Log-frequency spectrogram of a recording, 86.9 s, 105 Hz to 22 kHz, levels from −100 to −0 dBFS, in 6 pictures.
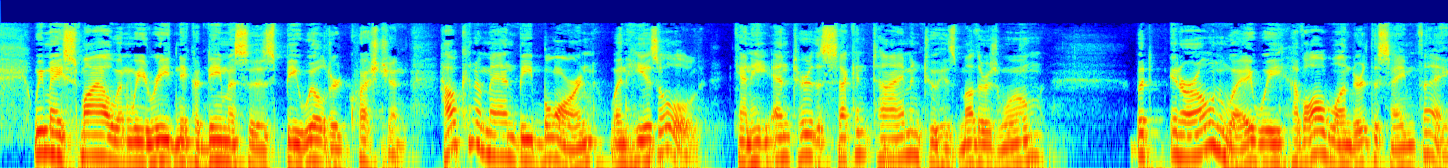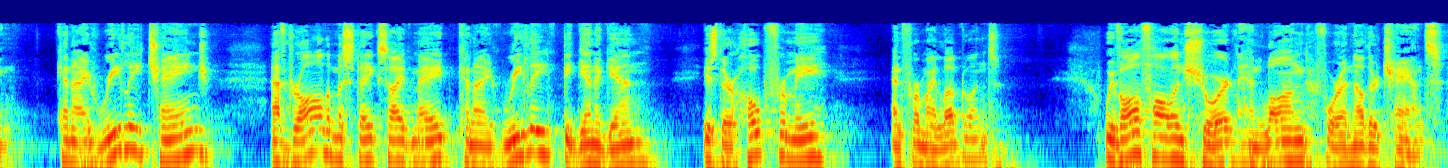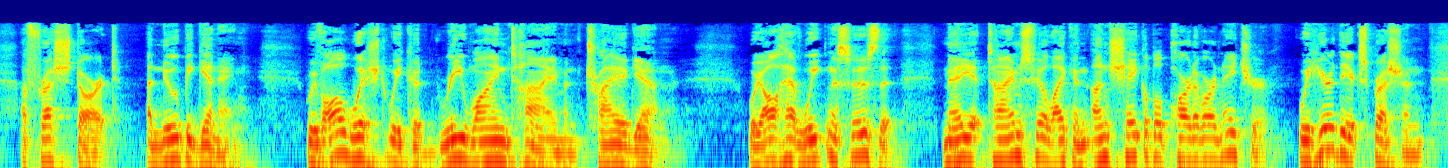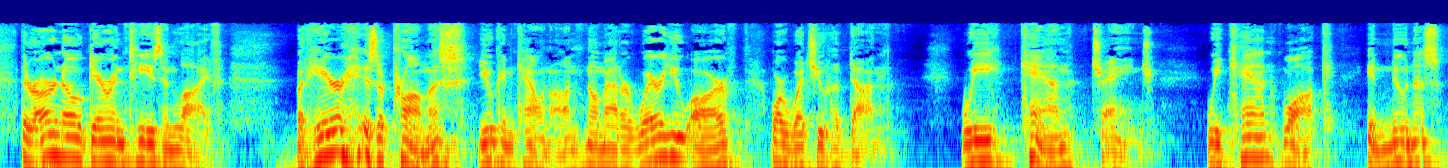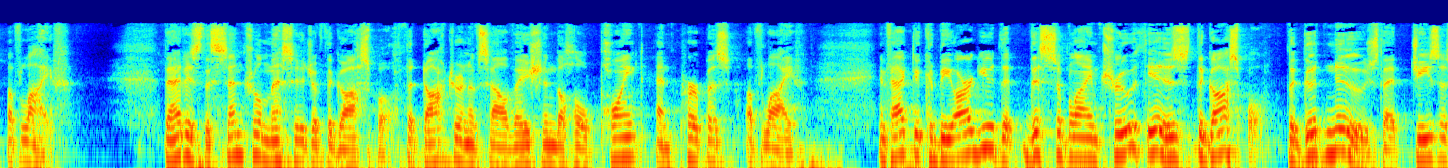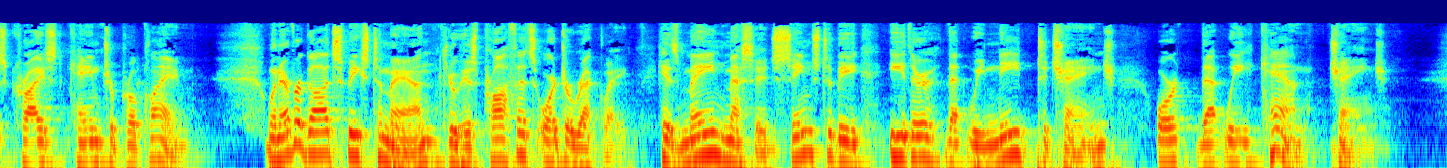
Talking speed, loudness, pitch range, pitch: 150 wpm, -20 LUFS, 110-145 Hz, 125 Hz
